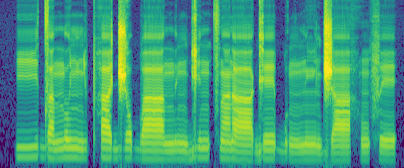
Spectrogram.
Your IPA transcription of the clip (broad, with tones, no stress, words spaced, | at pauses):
iː˨˦da˨no˦ ɲɪ˨pʰa˦d͡ʒɔ˦baː˨ nɪ˨ŋɡi˦n t͡sã˦ɾaː˨ɡeː˦ ɓʊ˨ŋnĩ˨ d͡ʒaː˨hũ˨fe˨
